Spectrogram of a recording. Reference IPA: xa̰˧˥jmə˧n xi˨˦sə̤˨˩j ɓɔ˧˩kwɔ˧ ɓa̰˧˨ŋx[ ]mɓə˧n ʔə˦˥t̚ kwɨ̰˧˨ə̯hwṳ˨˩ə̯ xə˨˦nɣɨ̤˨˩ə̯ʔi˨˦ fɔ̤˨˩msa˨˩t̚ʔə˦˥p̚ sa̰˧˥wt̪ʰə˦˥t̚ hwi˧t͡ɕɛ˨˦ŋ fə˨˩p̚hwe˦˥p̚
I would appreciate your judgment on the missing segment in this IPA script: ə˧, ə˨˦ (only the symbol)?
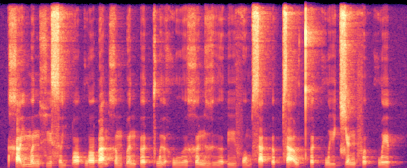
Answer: ə˧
